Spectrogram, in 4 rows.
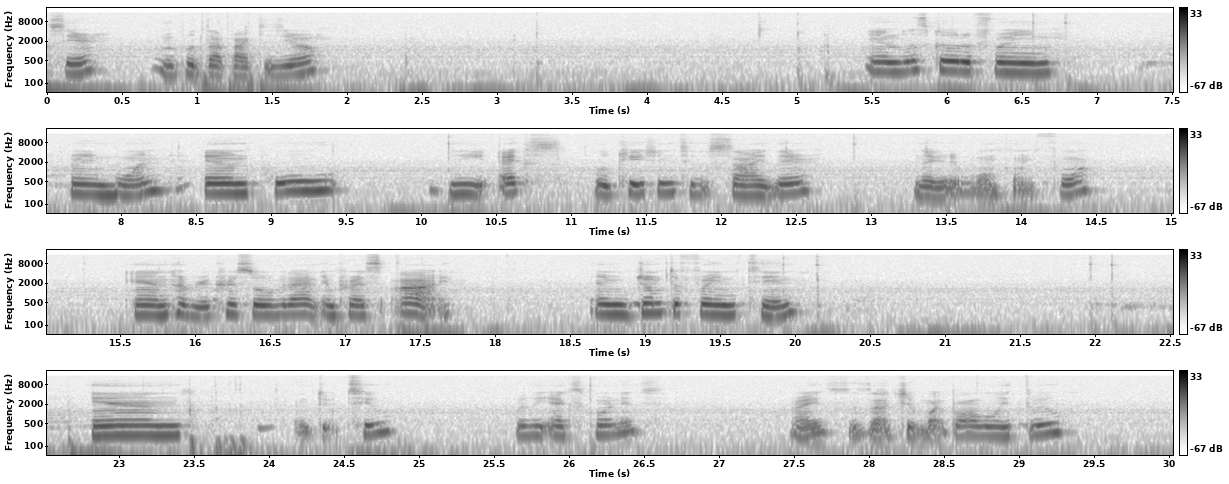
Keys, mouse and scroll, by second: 0.1-1.8 drag, 3.7-5.8 middle drag, 7.5-8.9 drag, 9.1 click, 10.9-12.9 drag, 18.1 i, 20.8-22.2 drag, 21.5 i, 22.7-24.3 drag, 26.9-28.6 drag.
